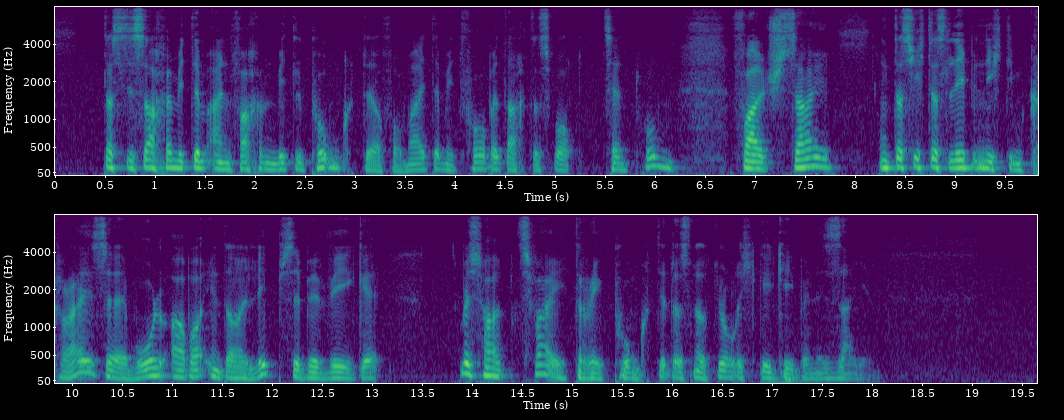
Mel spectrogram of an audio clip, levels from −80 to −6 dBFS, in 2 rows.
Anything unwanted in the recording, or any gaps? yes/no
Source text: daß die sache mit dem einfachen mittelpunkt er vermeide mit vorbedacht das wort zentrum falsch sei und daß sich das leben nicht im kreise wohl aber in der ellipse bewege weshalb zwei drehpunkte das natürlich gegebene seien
no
